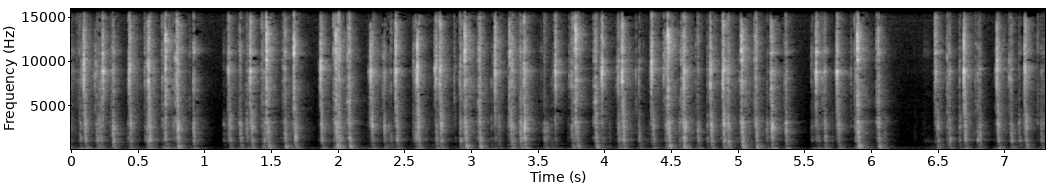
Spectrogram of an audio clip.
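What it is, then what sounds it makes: Plastic mechanical keyboard. Fingertips of both hands type fast on a full-size pink AUKEY mechanical keyboard with plastic keycaps, RGB backlight and clicky blue switches, resting on a desk by candlelight. A dense, steady stream of sharp, bright clicks over a low plastic clack fills the clip, broken by a few brief pauses near 1, 5.5 and 6.3 seconds.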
